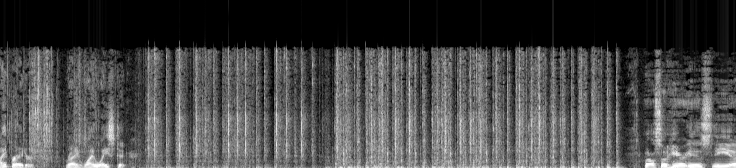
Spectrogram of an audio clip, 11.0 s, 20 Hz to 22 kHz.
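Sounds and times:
typewriter keystroke clacks: 2.1 - 9.4.

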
